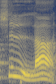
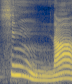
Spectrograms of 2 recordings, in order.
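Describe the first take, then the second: First: The middle consonant is a liquid l sound. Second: The middle consonant is a nasal n sound. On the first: The speaker calls it right. "뒤에 있는 유음의 영향으로요. 처음부터 신라 이렇게 발음하는 게 훨씬 편하거든요" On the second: The speaker calls it wrong. "굳이 신나 하는 것보다요"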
